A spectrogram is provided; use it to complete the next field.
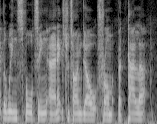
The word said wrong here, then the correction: Battaglia: Battaglia, I'll pronounce his name properly in the good header.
